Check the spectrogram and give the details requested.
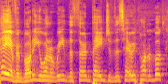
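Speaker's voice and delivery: mock New Zealand accent. After a joke about Australian phrases, showing how New Zealanders talk, mock New Zealand accent. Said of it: "New Zealand is more like".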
